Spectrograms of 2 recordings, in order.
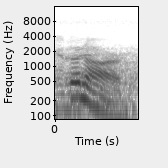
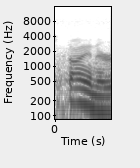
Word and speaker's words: Steiner: For complete scores and highlights, tune in to CNN Sports late tonight at 11:30 Pacific with Tom Stenar. Did I pronounce that right? It's Steiner, isn't it?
